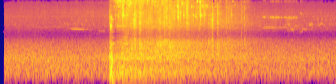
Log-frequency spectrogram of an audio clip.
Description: settlement selection; rome total war

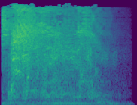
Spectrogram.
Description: spell hitting target; baldursgate

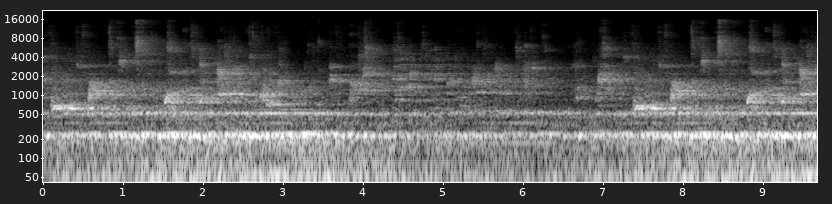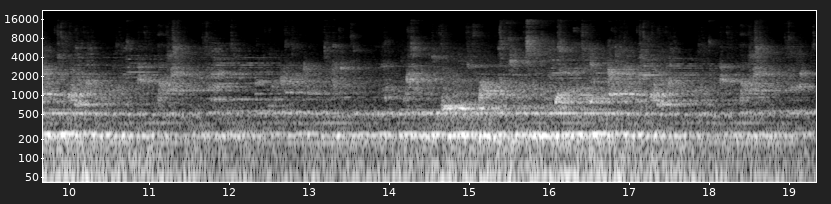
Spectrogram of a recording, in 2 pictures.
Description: ambience overgrowth water; portal 2

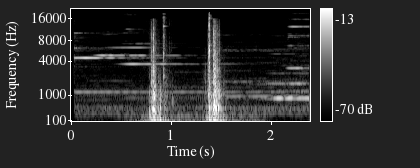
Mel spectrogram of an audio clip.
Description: locked; The Cat Lady

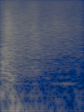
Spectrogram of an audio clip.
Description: fs carpet medium; stanley parable

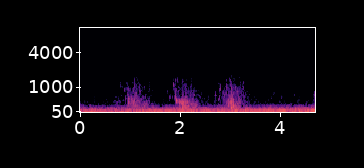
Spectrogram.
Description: swim; gris

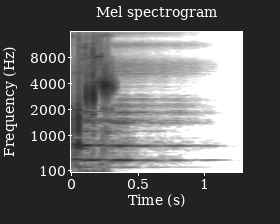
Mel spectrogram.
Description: button synth negative; portal 2

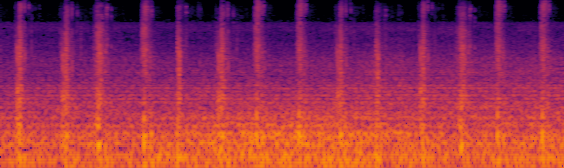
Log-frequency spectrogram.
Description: footsteps dirt; Dark Souls III

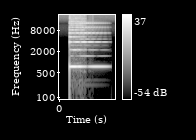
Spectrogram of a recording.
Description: catch book; Pinocchio 1995 SNES; gamesoundopedia

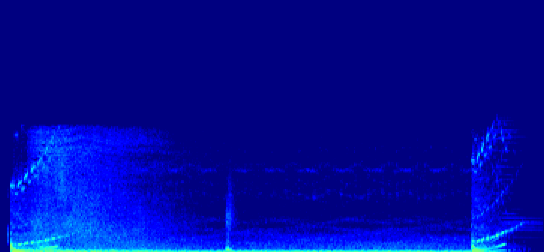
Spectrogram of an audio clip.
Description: jetpack active; Subway Surfers

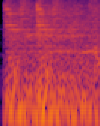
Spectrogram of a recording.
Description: attack; rome total war

